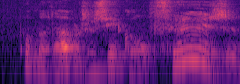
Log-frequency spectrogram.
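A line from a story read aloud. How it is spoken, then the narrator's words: Murmuring. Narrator (French): murmurait Marie-Thérèse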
